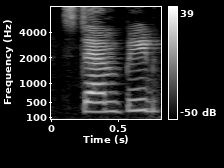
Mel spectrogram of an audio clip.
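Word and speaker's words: stampede: एस टी ए एम बन गया stem और फिर है पी ई डी ई इसको पीड करके पढ़ेंगे क्योंकि लास्ट में जो ई है वो साइलेंट है तो पी ई डी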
